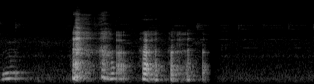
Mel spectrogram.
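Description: A young woman laughs brightly close by.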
